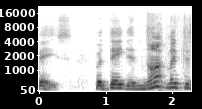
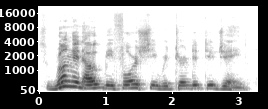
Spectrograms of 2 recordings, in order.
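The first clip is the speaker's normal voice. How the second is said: plain reading voice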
